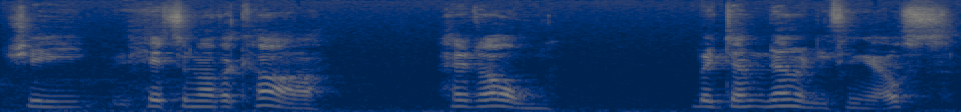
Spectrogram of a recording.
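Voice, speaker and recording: A man's voice: sits high, unhurried, a little mellow. Man acting exasperated, dry-humoured British father. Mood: worried, shaken. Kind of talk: naturalistic radio play acting.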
